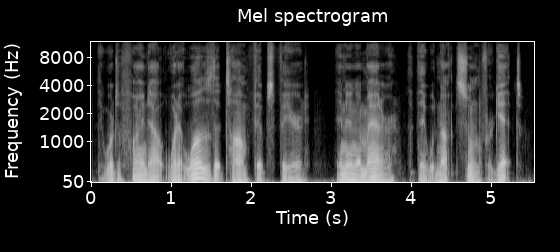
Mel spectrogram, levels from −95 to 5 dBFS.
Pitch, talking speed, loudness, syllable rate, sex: 80 Hz, 240 wpm, -21 LUFS, 5.7 syllables/s, male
